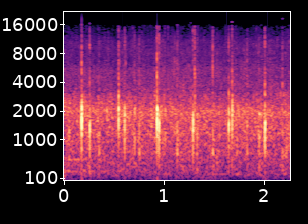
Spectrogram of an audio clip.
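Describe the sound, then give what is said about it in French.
Scattered applause from an audience as two authors are called on stage for a debate at a convention opening: a handful of sparse, crisp claps at irregular intervals, fairly faint, with no talk. “ce sont Jérôme Vibon et Jean-Marc Léné, et on leur demande de monter sur scène sous applaudissements, bien sûr.”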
